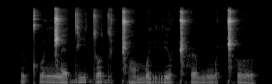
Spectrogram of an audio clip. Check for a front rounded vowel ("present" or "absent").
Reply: present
